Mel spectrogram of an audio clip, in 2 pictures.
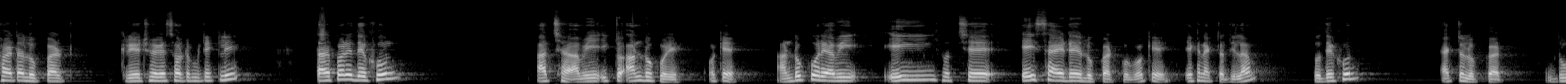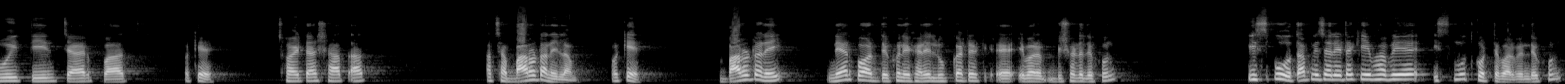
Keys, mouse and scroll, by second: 6.4 ctrl+z, 6.5 ctrl+z, 6.8 ctrl+z, 6.9 ctrl+z, 8.8-11.9 drag, 12.2-15.1 drag, 15.8-23.6 drag, 23.6-24.0 scroll down 2, 24.0-26.0 middle drag, 26.0-26.4 scroll up 1, 28.6-31.0 drag, 31.0-31.3 middle drag.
